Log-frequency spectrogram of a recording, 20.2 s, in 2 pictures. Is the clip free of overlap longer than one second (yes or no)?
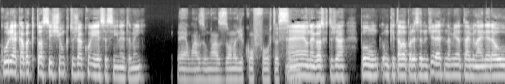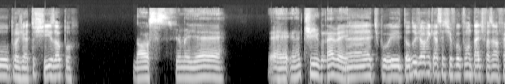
yes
